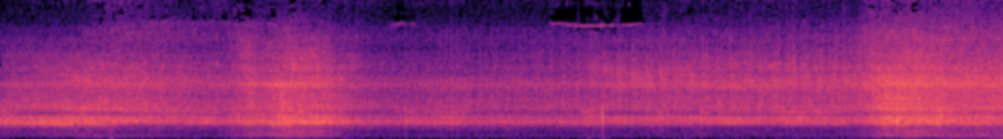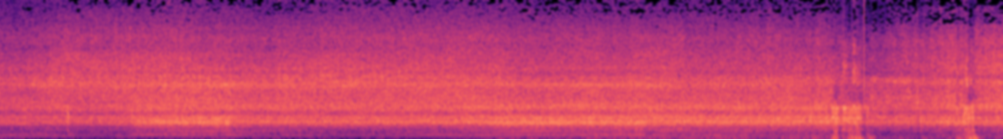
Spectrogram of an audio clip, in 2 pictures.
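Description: An engine idles and then revs as a vehicle pulls away.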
